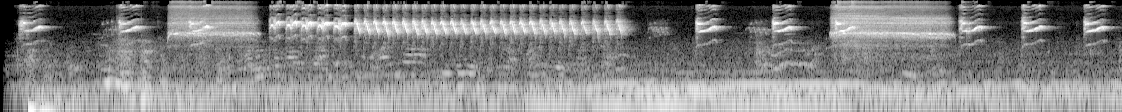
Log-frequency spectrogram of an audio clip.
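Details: Sogon bird singing vigorously (gacor), with song elements from Cililin: sharp high chirps and slurred notes broken by two bursts of fast, buzzy high trill lasting one to three seconds.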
